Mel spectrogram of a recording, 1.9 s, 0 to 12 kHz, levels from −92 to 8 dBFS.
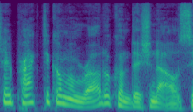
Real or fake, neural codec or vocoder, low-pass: fake; codec, 16 kHz in and 24 kHz out, 0.4 kbps, LongCat-Audio-Codec, two codebook decoder; 10.8 kHz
